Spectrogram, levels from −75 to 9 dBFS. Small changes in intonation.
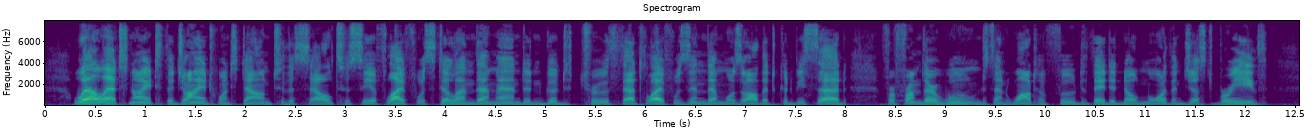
Yes: narrow, 2.2 semitones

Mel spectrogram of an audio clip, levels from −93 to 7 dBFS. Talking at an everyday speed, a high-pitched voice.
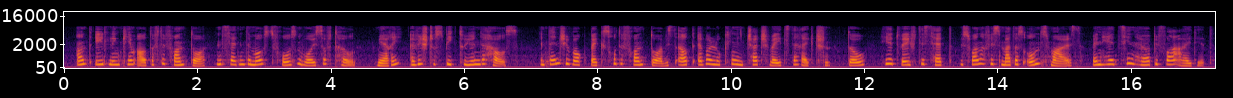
No: fast, 220 wpm; very high, 265 Hz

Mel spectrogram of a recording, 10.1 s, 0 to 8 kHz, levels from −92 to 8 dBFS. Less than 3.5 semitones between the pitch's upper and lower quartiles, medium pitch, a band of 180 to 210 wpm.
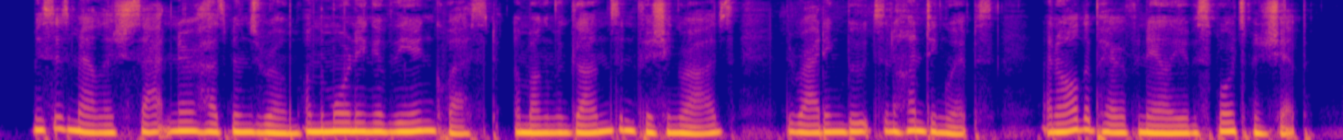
Yes: narrow, 2.6 semitones; medium, 180 Hz; average, 185 wpm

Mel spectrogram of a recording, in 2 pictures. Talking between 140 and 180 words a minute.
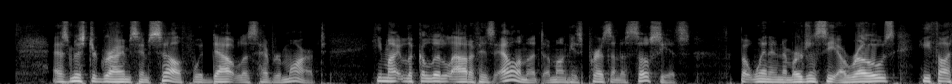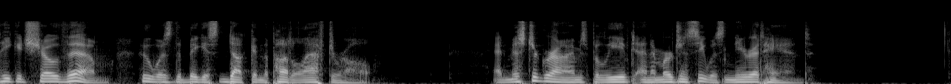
Yes: average, 165 wpm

